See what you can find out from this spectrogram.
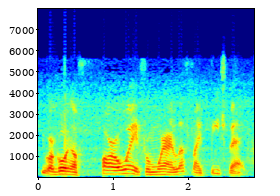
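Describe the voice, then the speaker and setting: A clingy little boy from a children's storybook, played by a man reading aloud. He is eager and exclamatory, with the voice pushed higher and swinging around. The recording is slightly muffled. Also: expressive, brisk, a little hiss or hum, natural voice. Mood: alarmed.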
